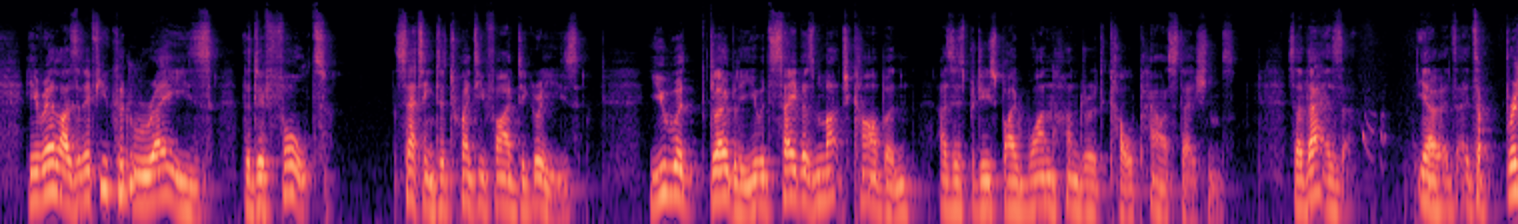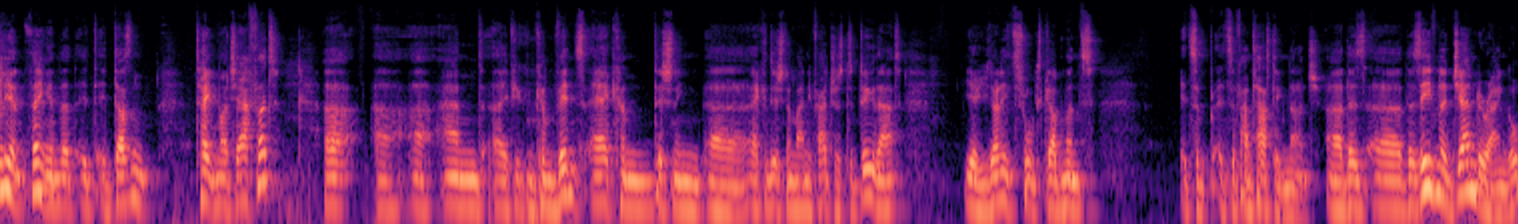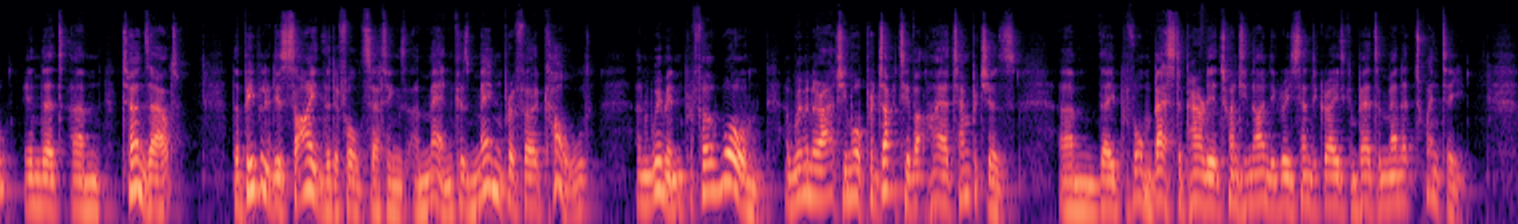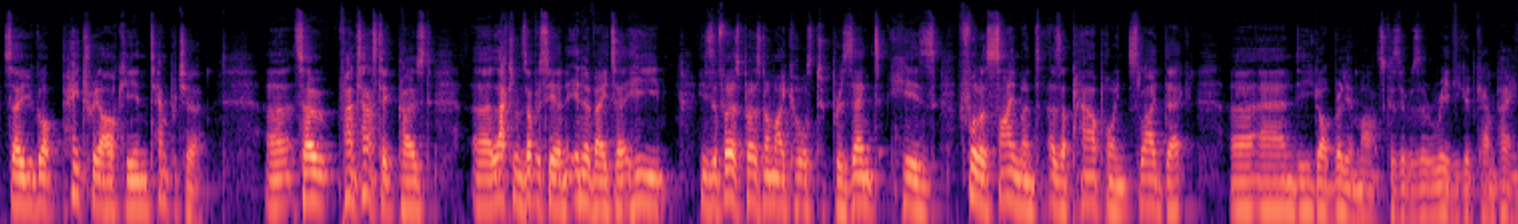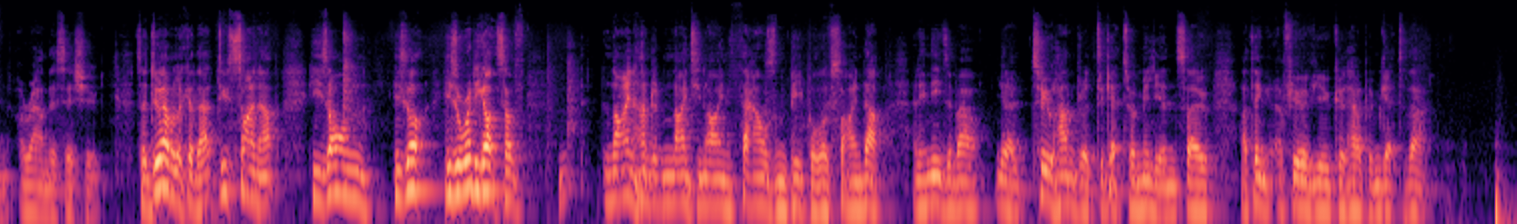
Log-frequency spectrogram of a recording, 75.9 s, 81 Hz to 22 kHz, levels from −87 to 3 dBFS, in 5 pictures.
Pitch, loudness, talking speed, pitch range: 125 Hz, -22 LUFS, 185 wpm, 115-140 Hz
